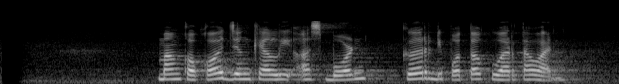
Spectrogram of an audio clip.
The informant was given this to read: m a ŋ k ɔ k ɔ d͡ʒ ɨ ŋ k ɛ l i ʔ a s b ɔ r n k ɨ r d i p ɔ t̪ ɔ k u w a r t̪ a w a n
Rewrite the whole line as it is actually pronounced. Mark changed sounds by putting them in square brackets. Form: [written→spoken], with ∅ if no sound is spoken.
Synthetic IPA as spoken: m a ŋ k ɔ k ɔ d͡ʒ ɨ ŋ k ɛ l i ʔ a s b ɔ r n k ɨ r d i p ɔ t̪ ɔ k u w a r t̪ a w a n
